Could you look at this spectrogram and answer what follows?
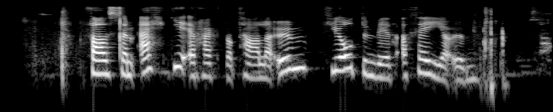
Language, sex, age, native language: Icelandic, female, 30-39, Icelandic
